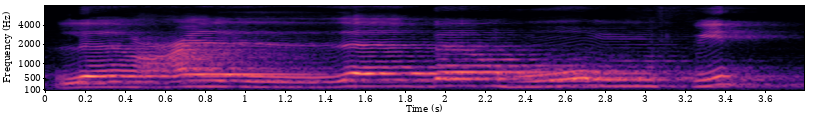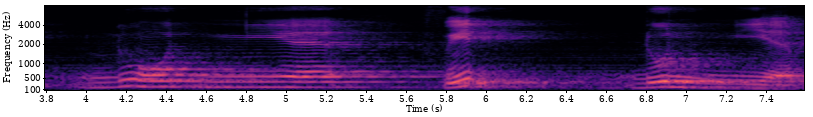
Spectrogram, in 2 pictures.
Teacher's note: di dalam mengucapkan huruf dal yang bertasydid justru harus tertahan karena sifatnya syiddah, inhibas jarayat shawt, tertahan aliran suara ketika mengucapkannya.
